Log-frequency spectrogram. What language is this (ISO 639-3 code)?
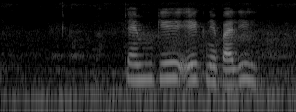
nep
